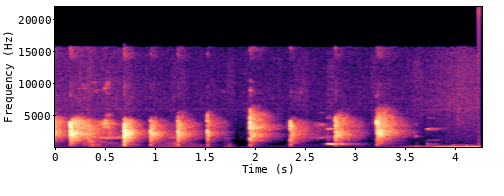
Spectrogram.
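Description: Chalk on a blackboard: about a dozen short, quick strokes and taps as lines and a small diagram are drawn.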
